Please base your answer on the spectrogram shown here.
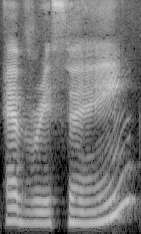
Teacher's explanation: você não pronuncia o segundo E de everything. Então, do V vai pro RI já.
